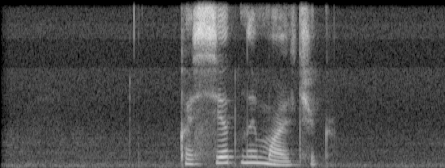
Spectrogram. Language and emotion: Russian, neutral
